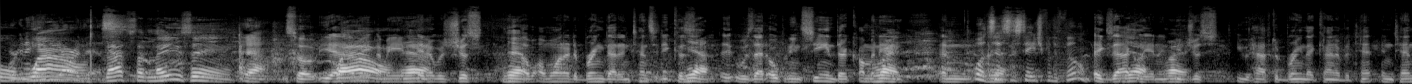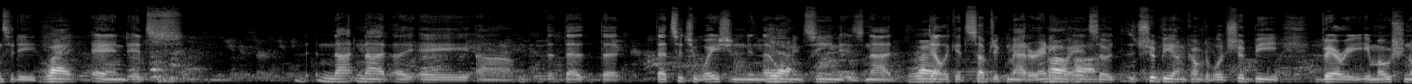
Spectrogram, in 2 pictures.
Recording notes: LIVE from the Clifton Film Celebration. LIVE from the First Annual Clifton Film Celebration - an independent film festival in historic Clifton, Virginia.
